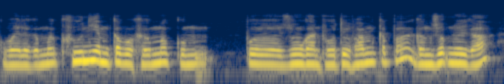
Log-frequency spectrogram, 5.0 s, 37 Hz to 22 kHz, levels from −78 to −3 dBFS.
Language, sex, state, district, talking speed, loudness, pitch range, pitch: Wancho, male, Arunachal Pradesh, Longding, 145 wpm, -15 LUFS, 170-200 Hz, 180 Hz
